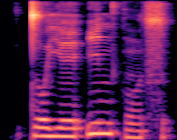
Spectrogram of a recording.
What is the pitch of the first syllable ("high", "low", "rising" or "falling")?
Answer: low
